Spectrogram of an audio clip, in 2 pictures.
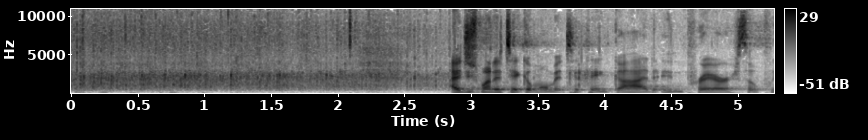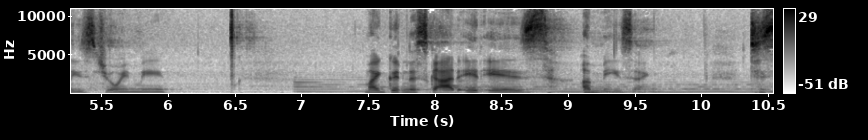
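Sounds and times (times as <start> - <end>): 
audience applause at a prayer gathering: 0.0 - 2.9
speech: 2.9 - 6.1, 7.5 - 9.8, 10.4 - 10.5.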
